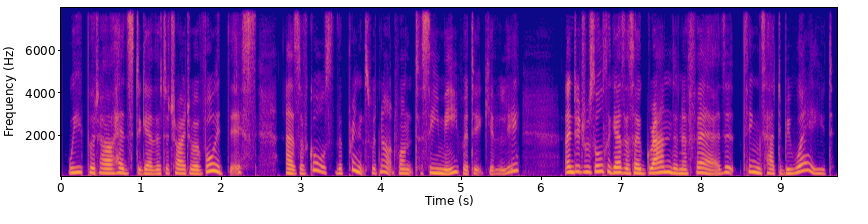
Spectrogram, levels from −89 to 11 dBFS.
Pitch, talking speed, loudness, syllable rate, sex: 220 Hz, 215 wpm, -18 LUFS, 5.8 syllables/s, female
